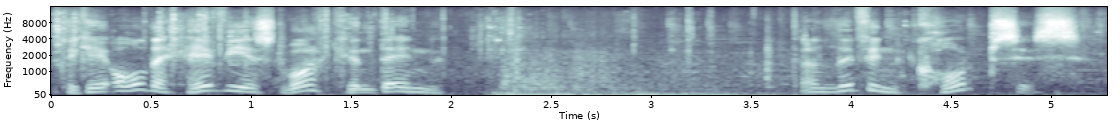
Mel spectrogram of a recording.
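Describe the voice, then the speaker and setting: An irritable wartime labourer with a conscience in an audio drama. His exasperated, halting speech swings widely in pitch. There is clear outdoor and vehicle noise around him. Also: animated. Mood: distressed, indignant. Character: troubled, irritable male railway worker with a conscience. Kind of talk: naturalistic radio drama acting.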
